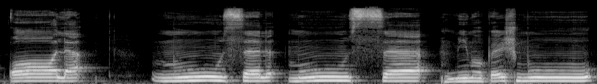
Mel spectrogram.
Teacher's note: واو مدہ ہے، اس کو ایک الف کے مقدار کھینچیں گے. موسیٰ، یا کے اوپر کوئی حرکت نہیں ہے، اس کے پڑھیں گے نہیں.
